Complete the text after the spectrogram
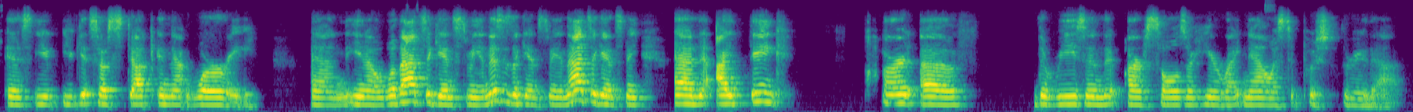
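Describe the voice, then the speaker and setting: A woman's voice: lowish voice, fairly even intonation, a little slow, a little mellow. Affirming woman host, dull lo-fi audio. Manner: affirming, reflective questioner. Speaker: podcast host. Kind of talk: casual interview conversation.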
